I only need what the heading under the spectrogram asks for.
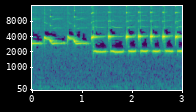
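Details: Male Russian canary, an officially registered Russian breed of song canary known for singing in a very high range, delivering long pure whistled notes with slight upward slides, then a rapid repeated two-part whistle of clear tones; quiet indoor setting.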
